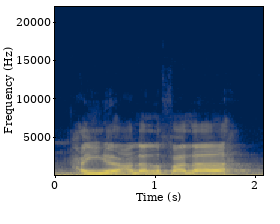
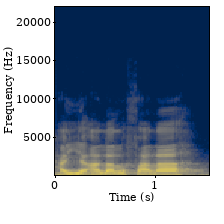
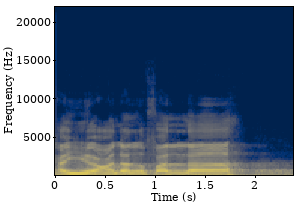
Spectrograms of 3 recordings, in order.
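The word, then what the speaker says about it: حي على الفلاح: Satu lagi, ini ketika adzan subuh harusnya kan hayya 'alal falah, tanpa syidah lamnya, hayya 'alal falah, mari kita raih kemenangan, kesuksesan, falah itu. Ini ada yang mensidahkan lamnya, hayya 'alal falah, padahal falah itu artinya farmer, bahasa Inggrisnya adalah petani.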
